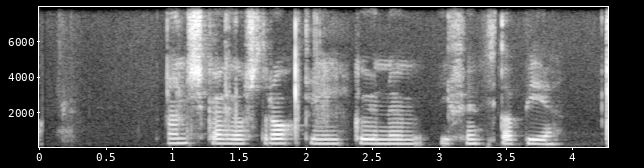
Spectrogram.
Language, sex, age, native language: Icelandic, male, 11, Icelandic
